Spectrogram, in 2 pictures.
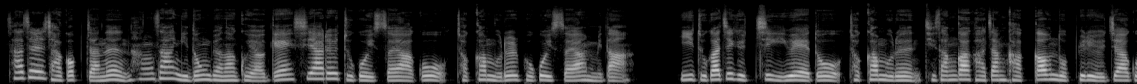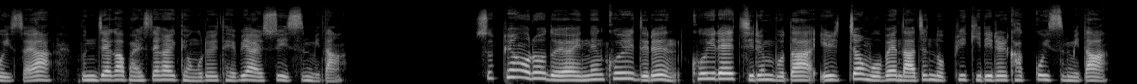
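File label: Korean, female; Professionelle Sprecher und Sprecherinnen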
